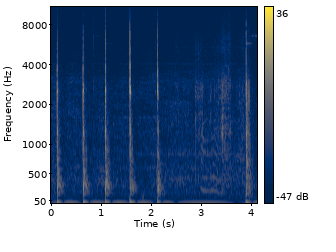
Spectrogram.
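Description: Hammer driving nails into a plywood board, sharp blows about two a second: five strikes, a pause of nearly two seconds, then another near the end.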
